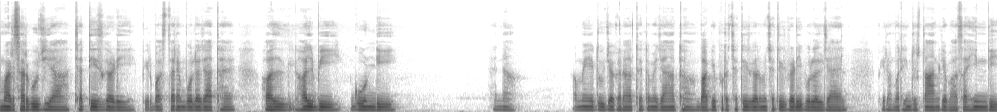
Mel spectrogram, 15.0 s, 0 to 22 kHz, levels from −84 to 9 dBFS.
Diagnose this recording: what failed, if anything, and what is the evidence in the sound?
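Nothing in the recording points to a failure at any stage of the chain. No dropout, distortion, glitch or other defect can be heard anywhere in the speech.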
